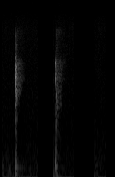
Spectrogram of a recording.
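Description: Near silence over a video-call line, broken by two faint sharp clicks a little under a second apart.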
